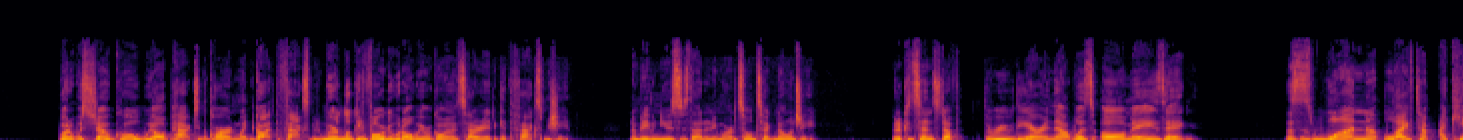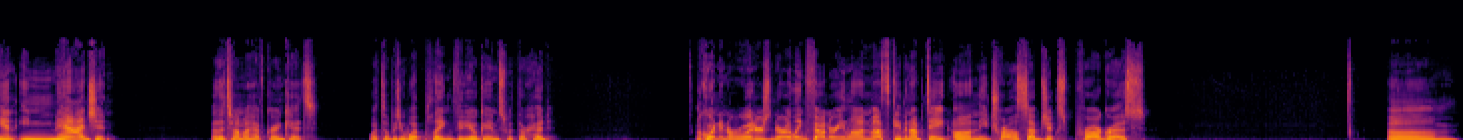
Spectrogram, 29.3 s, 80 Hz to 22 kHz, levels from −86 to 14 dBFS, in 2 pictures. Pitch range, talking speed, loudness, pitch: 155-250 Hz, 195 wpm, -16 LUFS, 185 Hz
